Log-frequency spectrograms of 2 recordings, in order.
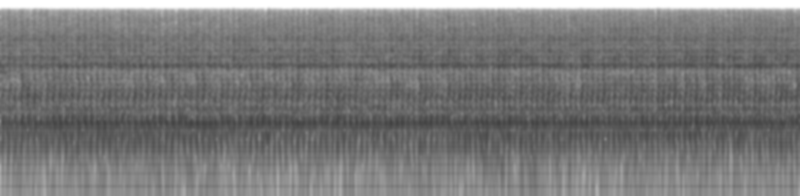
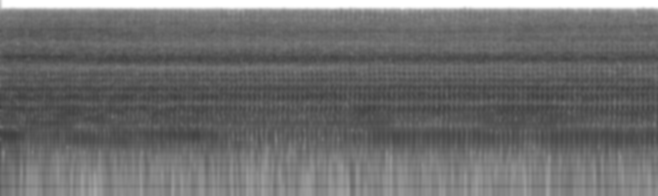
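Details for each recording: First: Small hobby-built model engine warming up: fast rough chuffing ticks with no clean beat; slide valve apparently bumped and sitting out of square, so it runs poorly. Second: Little Blazer model two-stroke engine, one of four built, after warm-up to clear moisture that forms around the port: a high, fast buzzing note holding steady with no misses or surging, running normally.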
